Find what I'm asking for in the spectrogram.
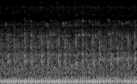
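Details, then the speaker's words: LS engine with JB Weld in place of the head gasket, steady idle before a full pull: fast, even tapping over a low drone, pistons touching the head from too little clearance, feared to be beating up the JB Weld. "see I don't want the Pistons to be beating up our JB Weld and throwing off our hyot a little bit"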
